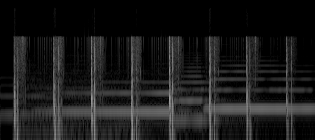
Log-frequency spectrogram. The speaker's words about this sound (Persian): چند ساعت بعد صدای پای رو در سالن شنیدیم.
